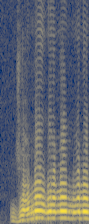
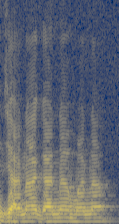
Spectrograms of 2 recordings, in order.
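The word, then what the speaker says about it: জনগণমন: জ্ঞান মানা করছে সব এটা রবীন্দ্রনাথ যেভাবে লিখেছিলেন যিনি লিখেছিলেন তার ভাষায় তো উচ্চারণ হবে বেসিক্যালি এটা একটা নাউন বিশেষ পদ সে ভাষায় তো উচ্চারণ হবে জনগণ মন কিন্তু সারা ভারতবর্ষ জুড়ে জানা গানা মানা ভাবা দরকার বাঙালি তিনটি পয়েন্ট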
